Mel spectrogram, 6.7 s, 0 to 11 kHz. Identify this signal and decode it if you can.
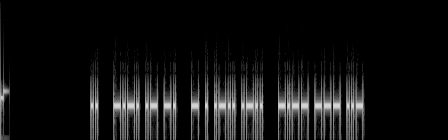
Morse code, heard as a keyed tone, about 34 wpm, 700 Hz. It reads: I CAN TELL YOU
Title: Sets of 4 Words 35wpm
